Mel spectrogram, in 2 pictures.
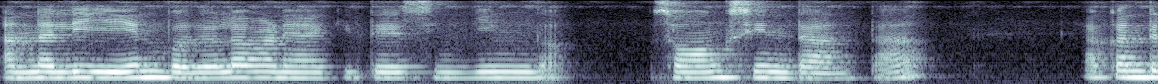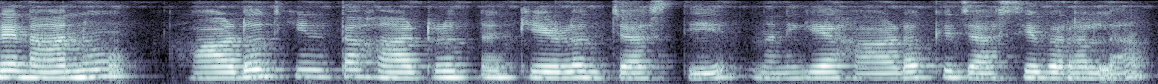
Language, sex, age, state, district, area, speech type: Kannada, female, 18-30, Karnataka, Chitradurga, rural, spontaneous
